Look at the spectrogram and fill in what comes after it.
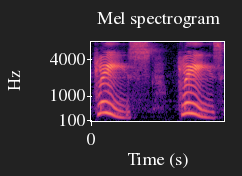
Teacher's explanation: what happens in please you are uh slightly putting up an aspiration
